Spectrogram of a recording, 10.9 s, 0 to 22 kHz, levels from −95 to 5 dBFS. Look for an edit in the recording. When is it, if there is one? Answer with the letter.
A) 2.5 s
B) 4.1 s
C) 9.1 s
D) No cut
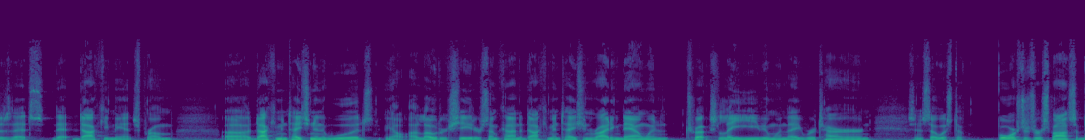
C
